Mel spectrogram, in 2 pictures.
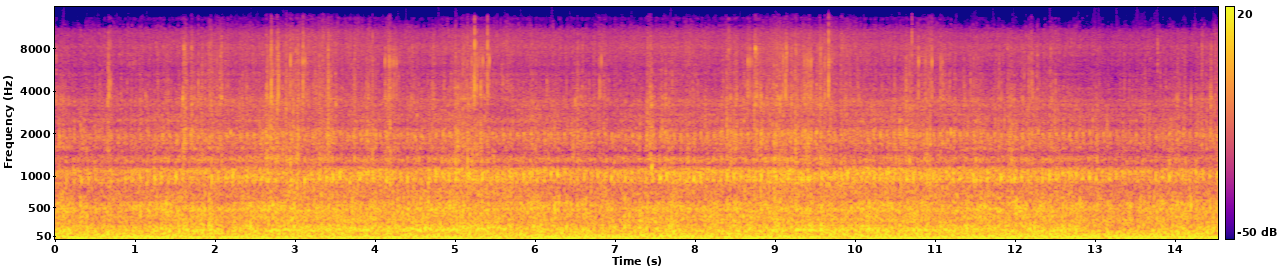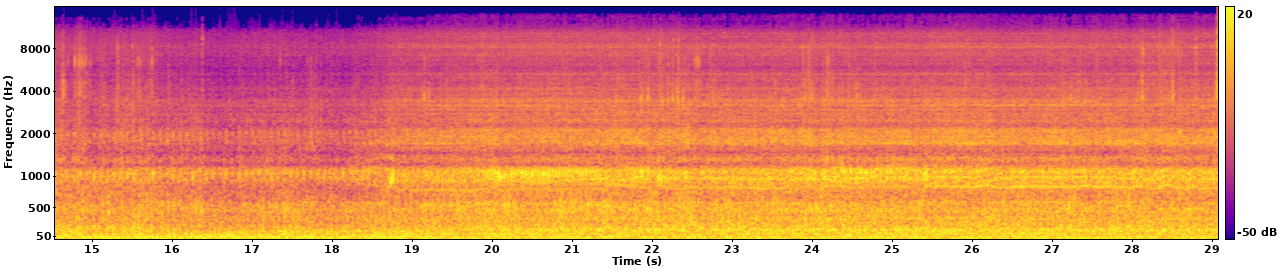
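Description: Wind rumbles loudly past the rider.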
